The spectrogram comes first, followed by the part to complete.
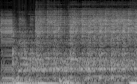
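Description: Electronic dance music played from a DJ controller. The heavy bass cuts out at the start, leaving a brighter, busier passage, and the bass comes back right at the end.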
